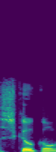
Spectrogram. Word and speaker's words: Schuylkill: So, from the Delaware River to what we pronounce the Schuylkill River.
